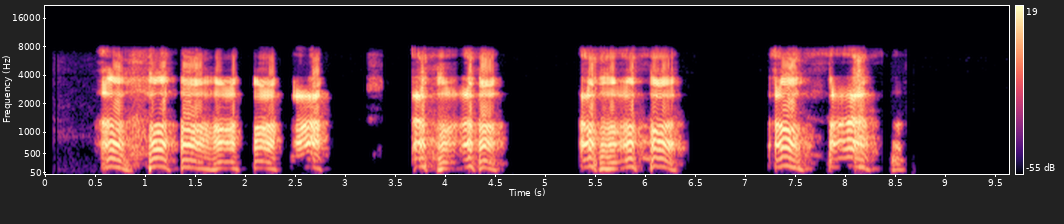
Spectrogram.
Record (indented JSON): {
  "cough_length": "9.6 s",
  "cough_amplitude": 24074,
  "cough_signal_mean_std_ratio": 0.58,
  "survey_phase": "beta (2021-08-13 to 2022-03-07)",
  "age": "45-64",
  "gender": "Male",
  "wearing_mask": "No",
  "symptom_none": true,
  "smoker_status": "Ex-smoker",
  "respiratory_condition_asthma": false,
  "respiratory_condition_other": false,
  "recruitment_source": "REACT",
  "submission_delay": "4 days",
  "covid_test_result": "Negative",
  "covid_test_method": "RT-qPCR"
}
